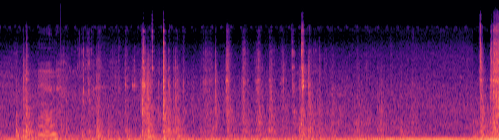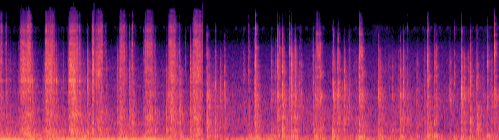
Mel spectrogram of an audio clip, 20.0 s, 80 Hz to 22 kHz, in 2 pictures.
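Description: Ratchet clicking in repeated bursts while tightening door bolts on a 1988 Chevrolet Suburban during a door shell replacement, close and fairly loud over a low hum, quickening in the second half.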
